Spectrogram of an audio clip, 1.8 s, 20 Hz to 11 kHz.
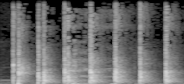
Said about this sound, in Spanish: La primera noticia que hoy quería dar, hablando de, de básquetbol, para esta ciudad, vuelve para su temporada 17 UD, Udonis Haslem, regresa con el Miami Heat. Qué buena noticia. Yo quiero dar aplausos para eso.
